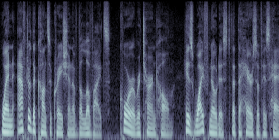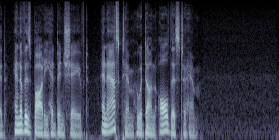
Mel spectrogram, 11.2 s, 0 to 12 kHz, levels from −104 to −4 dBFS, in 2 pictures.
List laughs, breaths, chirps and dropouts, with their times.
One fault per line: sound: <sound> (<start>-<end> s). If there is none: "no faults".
no faults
